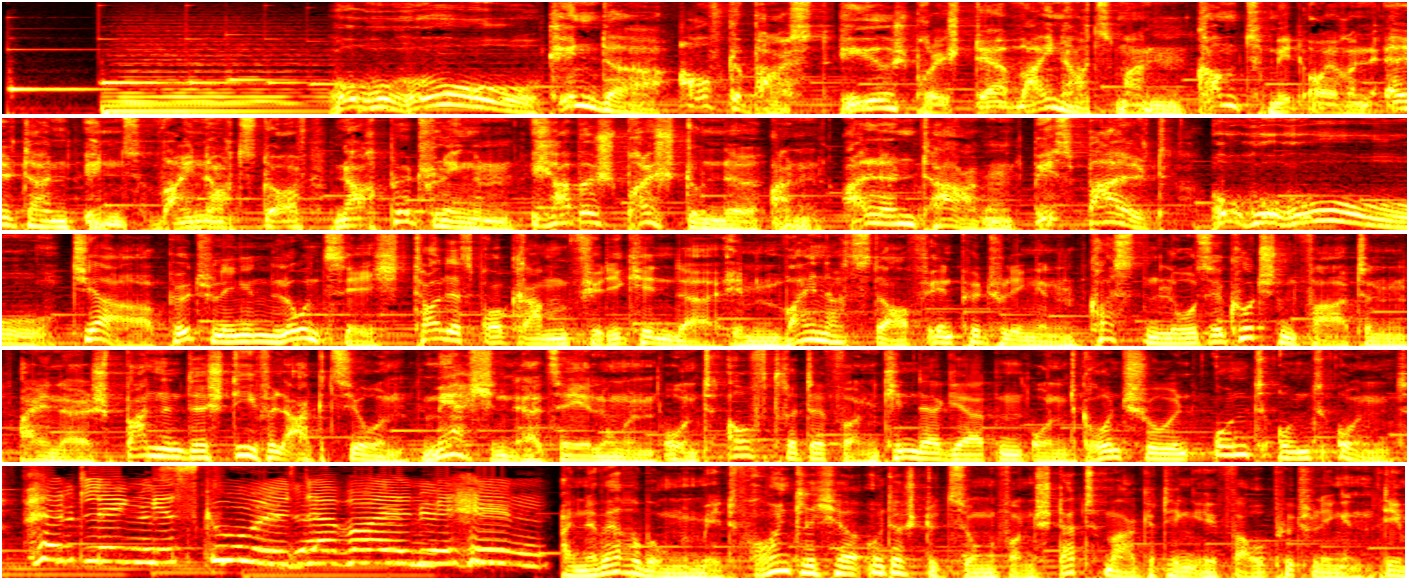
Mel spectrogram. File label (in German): Reminder zu Spot; Sponsoren; Volksbank West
